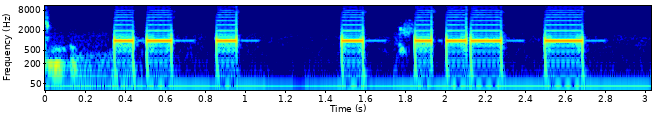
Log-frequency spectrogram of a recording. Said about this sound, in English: It's probably just a bunch of random beeps, though. I doubt it's like actually like, because you'd have to, that'd have to be a lot of dots and fucking dashes.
